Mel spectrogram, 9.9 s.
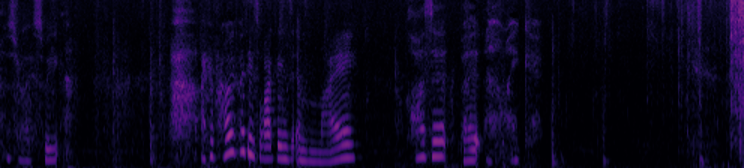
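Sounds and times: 
speech: 0.1 - 1.0, 2.0 - 4.9, 5.5 - 7.2
plastic trash bags rustling and crinkling as they are handled: 8.6 - 9.9.

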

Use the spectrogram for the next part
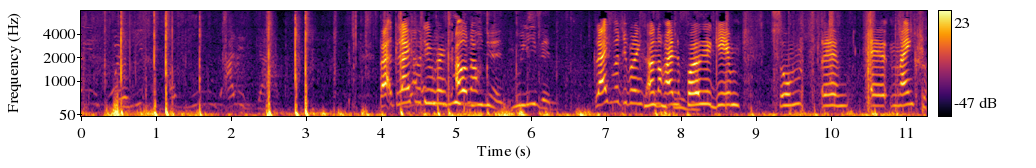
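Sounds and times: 
football being kicked and bounced: 0.0 - 6.4
speech: 4.2 - 11.2.

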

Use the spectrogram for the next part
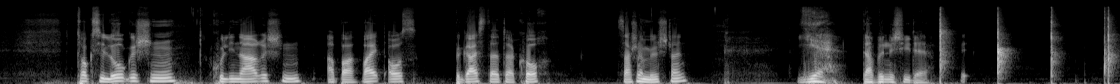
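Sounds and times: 
speech: 0.8 - 5.5, 6.2 - 7.4, 8.0 - 9.8
slow hand claps: 9.4 - 11.1.

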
